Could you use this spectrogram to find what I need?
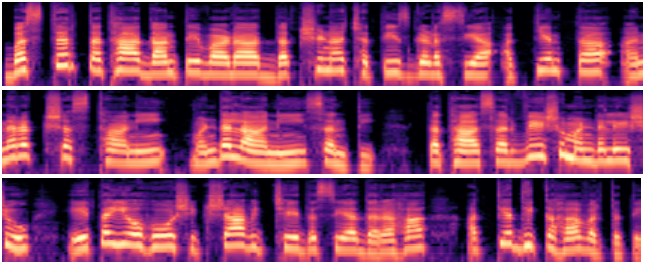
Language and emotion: Sanskrit, neutral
